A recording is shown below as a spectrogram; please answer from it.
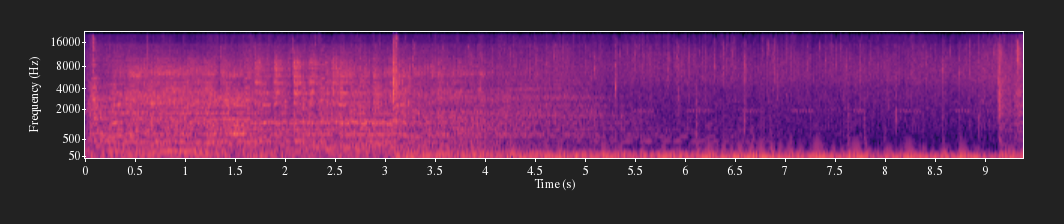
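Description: Steady rain pours down nearby, a dense, continuous hiss of drops striking the ground and surfaces, with a faint hint of passing traffic in the background.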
